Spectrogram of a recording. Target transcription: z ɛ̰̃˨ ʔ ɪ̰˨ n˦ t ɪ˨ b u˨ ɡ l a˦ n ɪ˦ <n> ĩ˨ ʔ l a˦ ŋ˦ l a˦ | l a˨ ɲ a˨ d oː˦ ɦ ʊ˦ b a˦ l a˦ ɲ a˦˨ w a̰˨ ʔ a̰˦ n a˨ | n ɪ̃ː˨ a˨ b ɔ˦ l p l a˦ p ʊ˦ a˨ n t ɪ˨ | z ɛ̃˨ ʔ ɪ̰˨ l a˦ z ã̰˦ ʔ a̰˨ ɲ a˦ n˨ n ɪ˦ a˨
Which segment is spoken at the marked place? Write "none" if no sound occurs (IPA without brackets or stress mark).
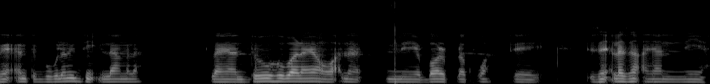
d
